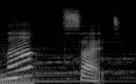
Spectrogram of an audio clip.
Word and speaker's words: надцать: Actually, when we are pronouncing this second part, надцать, we actually don't have to say letter the. We can just say надцать, одиннадцать, одиннадцать, одиннадцать, одиннадцать, 11.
